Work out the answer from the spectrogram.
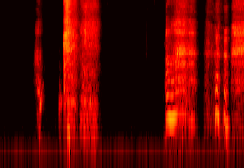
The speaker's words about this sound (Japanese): さすがに春の夜は寒いねくしゃみ出ちゃった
